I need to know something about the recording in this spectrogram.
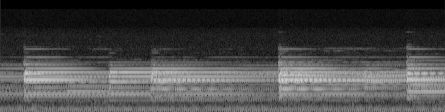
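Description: Piano played alone: four chords struck in slow succession, each left to ring and fade.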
